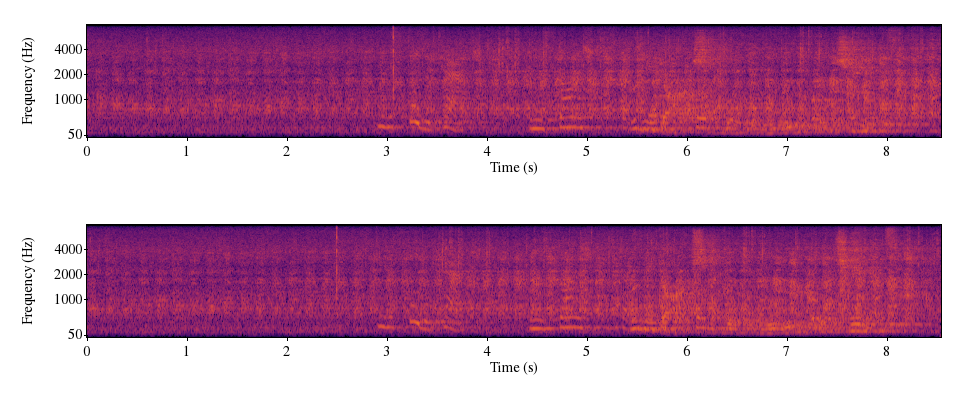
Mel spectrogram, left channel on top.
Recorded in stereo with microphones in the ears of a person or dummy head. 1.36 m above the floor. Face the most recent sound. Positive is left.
turn(degrees=-60)  # may be behind; listen again after turning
